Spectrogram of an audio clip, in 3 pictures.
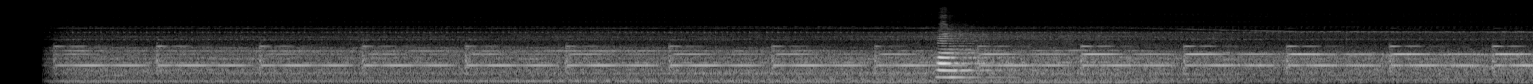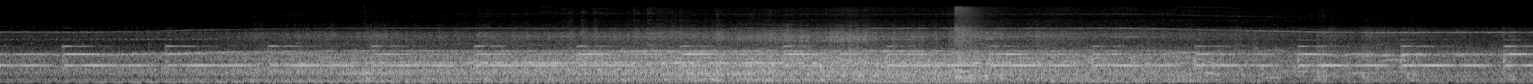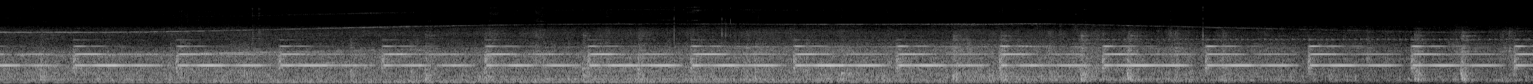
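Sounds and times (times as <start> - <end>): diesel locomotive rumbling: 0.4 - 45.9
level-crossing warning alarm: 0.5 - 45.9
train wheels clattering: 17.0 - 45.9.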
